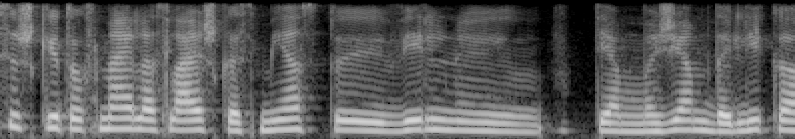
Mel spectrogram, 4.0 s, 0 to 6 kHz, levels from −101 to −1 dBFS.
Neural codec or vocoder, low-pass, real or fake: none; 5.4 kHz; real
